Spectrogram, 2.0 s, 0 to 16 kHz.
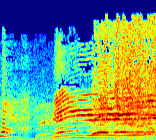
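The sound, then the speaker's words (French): Excited, high-pitched cries of surprise from several overlapping voices greeting a man returning home after 13 months in prison, at his parents' home in a suburb of East Jerusalem, with music playing; pitch sweeps up and down, loud and continuous over a low murmur of background noise. “Après 13 mois de prison, il fait son retour sous des cris de surprise.”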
